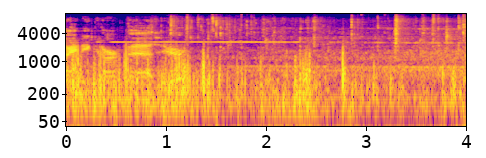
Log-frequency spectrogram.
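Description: Golf cart moving along a paved path, rattling, with a few sharp knocks.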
